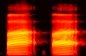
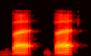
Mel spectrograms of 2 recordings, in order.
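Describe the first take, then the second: First: The vowel is full, open and tense. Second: The vowel is a short, relaxed schwa. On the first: The speaker calls it wrong. "A lot of people doing like bot bot" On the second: The speaker calls it right. "versus like but but"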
